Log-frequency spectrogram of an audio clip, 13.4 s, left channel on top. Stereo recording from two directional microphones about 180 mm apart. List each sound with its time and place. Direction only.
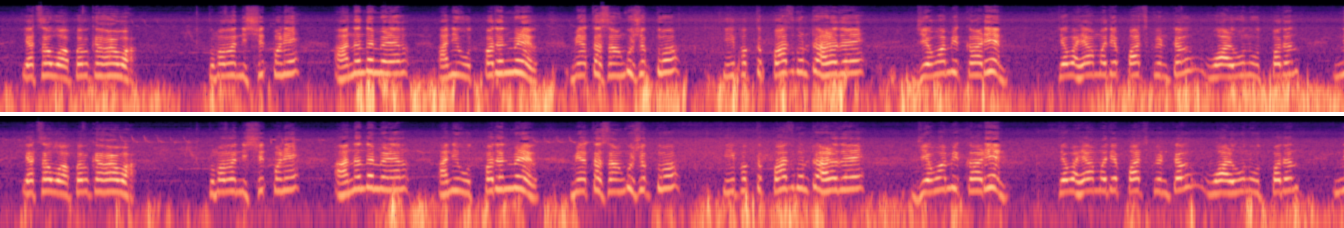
0.2 s speech: 35° left (ahead or behind)
7.3 s speech: 20° left (ahead or behind)
9.6 s speech: 10° right (ahead or behind)
11.3 s speech: 15° left (ahead or behind)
